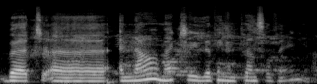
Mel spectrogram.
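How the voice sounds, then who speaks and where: A woman, chatting easily and filling pauses with "you know". A busy crowd chatters clearly behind her in a club bar. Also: lowish voice, low-quality recording. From Netherlands. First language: Dutch. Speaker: guest. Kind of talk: casual interview chat. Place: club bar during a social evening.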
